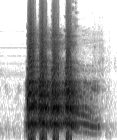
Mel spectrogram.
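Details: Left alone in his dog crate, the dog Felix gives four rapid, loud barks in a row, the last one trailing into a drawn-out, falling whine.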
